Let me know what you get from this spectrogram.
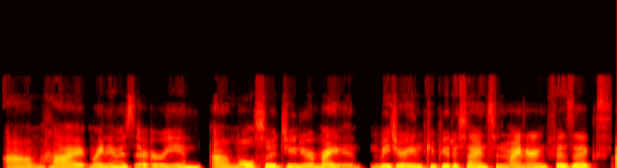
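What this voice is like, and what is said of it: Sick, slightly odd-sounding voice. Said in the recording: “I'm a bit sick, so if I sound kind of weird”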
